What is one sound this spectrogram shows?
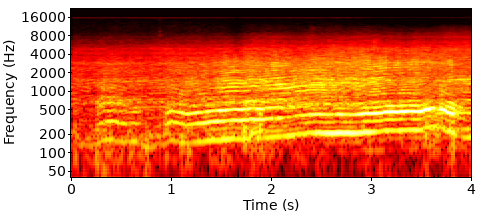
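Another four-cylinder race hatchback engine approaches, revving hard.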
